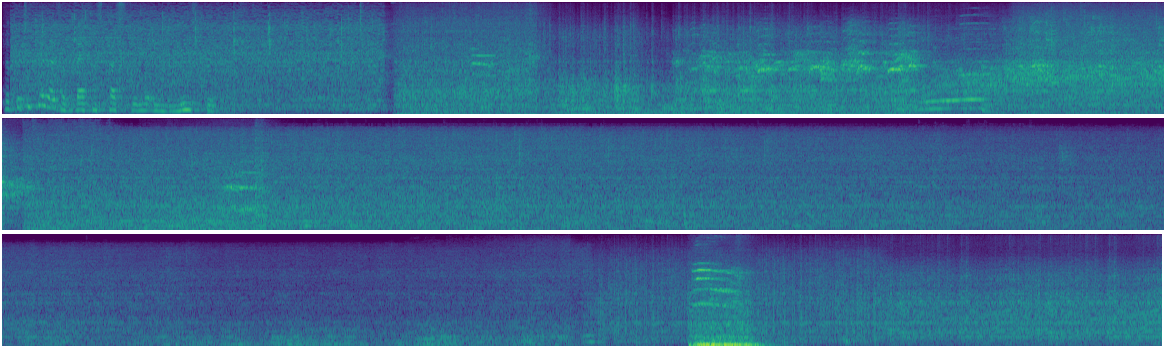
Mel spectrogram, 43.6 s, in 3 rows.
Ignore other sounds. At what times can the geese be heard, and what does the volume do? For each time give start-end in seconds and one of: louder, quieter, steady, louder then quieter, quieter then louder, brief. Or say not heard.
8.3-15.0 steady.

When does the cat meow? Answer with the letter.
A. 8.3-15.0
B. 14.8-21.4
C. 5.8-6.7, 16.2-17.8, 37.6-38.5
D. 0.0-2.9
C.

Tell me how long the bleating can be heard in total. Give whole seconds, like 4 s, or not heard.
not heard.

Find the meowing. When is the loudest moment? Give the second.
38 s.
